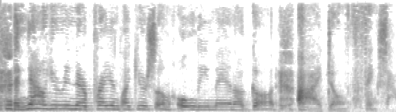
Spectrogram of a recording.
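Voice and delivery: hissed, slow, scornful whisper of an angry wife; wife's contemptuous whisper. Retold or imitated. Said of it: "guess what she said".

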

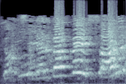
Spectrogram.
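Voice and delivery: loud, high, overjoyed outburst; elated. Real, not acted. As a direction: shout it to the room, thrilled and laughing. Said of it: "Oh, I feel good right now".

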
